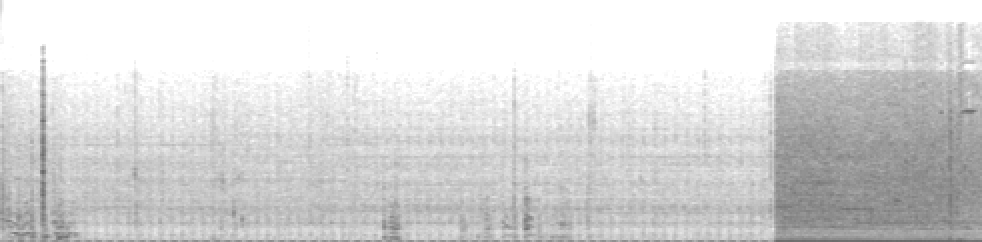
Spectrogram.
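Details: Outboard on an abandoned jon boat, sat over winter and unknown if it ran, first start attempt in water: crisp, even two-stroke popping, then a smooth step up in revs, no misfires; runs better than expected.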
